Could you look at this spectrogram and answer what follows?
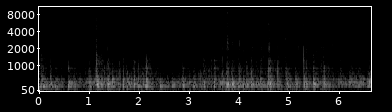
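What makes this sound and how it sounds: Fingertips tap and drum on the black synthetic head of a large, hollow Remo Buffalo frame drum lying flat with its head up. A steady patter of soft, quick taps sounds over a warm, low-mid hum that rings briefly after each touch, with a few firmer strikes standing out.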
